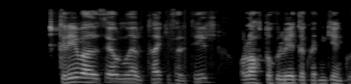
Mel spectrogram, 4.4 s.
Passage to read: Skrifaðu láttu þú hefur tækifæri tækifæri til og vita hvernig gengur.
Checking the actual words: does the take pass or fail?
fail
